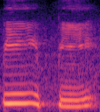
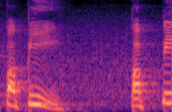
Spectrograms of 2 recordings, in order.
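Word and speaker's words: puppy: है और भी देखि अगर हम बोलते पी यू प प बाय पी यू पी प बाय तो इसको हम बोलते हैं पपी पप्पी नहीं बोल सकते पपी यानी पिल्ला होता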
